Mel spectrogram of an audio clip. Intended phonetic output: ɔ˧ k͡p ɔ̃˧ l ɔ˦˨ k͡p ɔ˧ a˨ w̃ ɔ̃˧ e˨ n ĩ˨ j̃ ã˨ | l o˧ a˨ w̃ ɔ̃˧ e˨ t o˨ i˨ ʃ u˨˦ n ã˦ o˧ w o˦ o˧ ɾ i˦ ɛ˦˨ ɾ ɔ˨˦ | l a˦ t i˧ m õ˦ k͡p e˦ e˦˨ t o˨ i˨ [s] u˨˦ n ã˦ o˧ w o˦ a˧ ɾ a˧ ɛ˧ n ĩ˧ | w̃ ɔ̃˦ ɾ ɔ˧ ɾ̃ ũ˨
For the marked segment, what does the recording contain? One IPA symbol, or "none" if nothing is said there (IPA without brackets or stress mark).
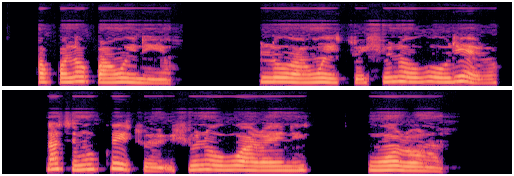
ʃ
